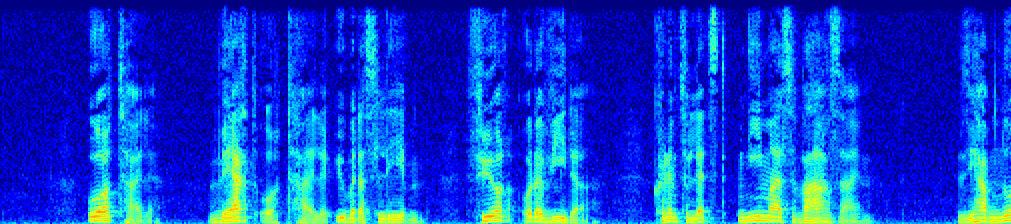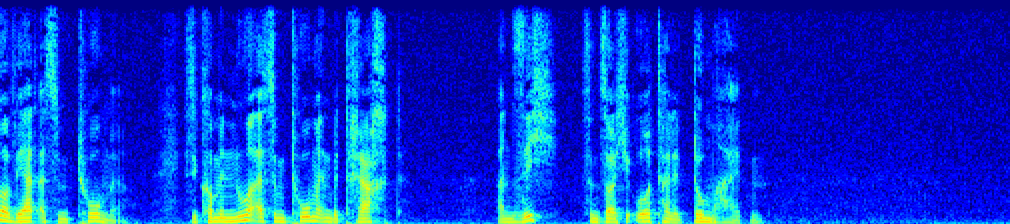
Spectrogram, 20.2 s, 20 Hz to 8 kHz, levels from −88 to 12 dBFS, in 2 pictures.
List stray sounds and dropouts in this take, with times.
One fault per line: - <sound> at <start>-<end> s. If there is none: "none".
none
